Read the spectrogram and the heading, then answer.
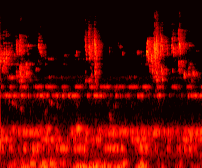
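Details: Sparrows giving scattered bright chirps in short bursts, with low thumping and rumbling noises underneath and a steady background tone.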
